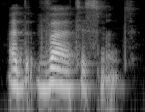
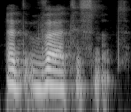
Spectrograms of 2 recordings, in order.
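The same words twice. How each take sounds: First: The stress is on the second syllable. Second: The stress is on the second syllable.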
